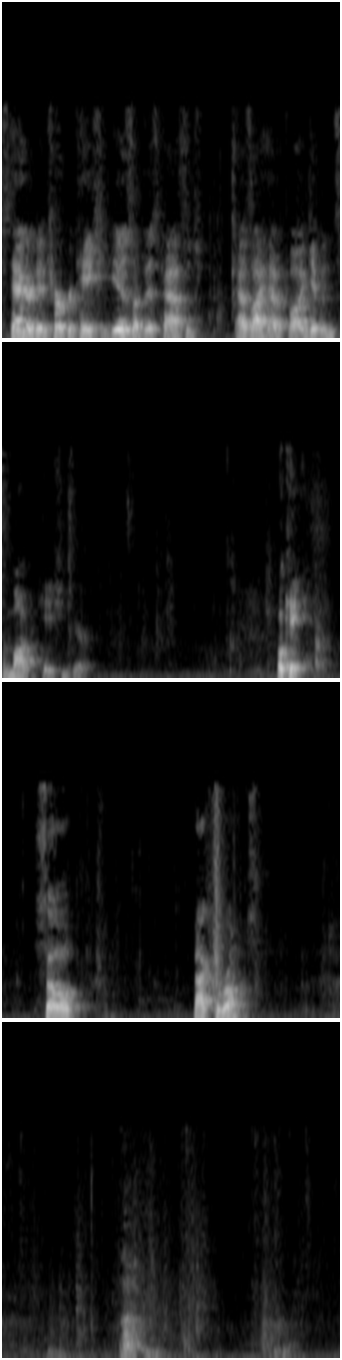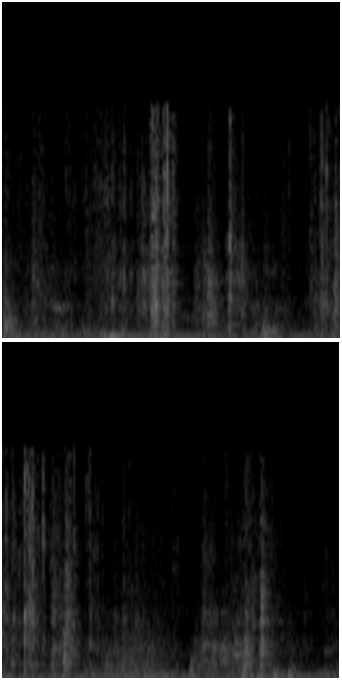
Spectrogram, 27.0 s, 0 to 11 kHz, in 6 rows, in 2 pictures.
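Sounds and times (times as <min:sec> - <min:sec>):
speech: 0:00.1 - 0:05.7, 0:08.2 - 0:08.8, 0:09.5 - 0:10.1, 0:11.6 - 0:12.5, 0:15.1 - 0:15.5
thin Bible paper pages rustling and crinkling in dry Colorado weather: 0:19.0 - 0:24.4.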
